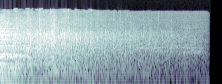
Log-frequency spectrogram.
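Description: A pit orchestra's final held chord ends about half a second in, and a large theatre audience's applause carries on and fades out steadily.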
